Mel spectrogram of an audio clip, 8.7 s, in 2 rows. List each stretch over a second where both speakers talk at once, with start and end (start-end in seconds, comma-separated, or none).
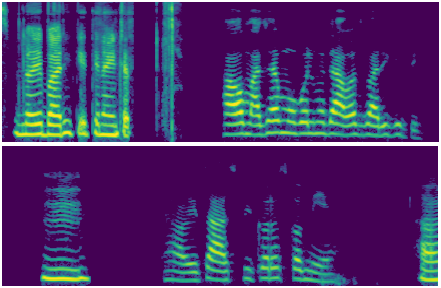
none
